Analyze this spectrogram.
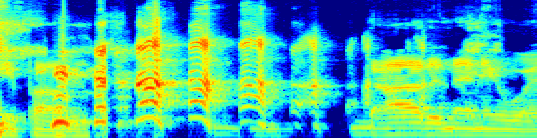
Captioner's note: laughs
